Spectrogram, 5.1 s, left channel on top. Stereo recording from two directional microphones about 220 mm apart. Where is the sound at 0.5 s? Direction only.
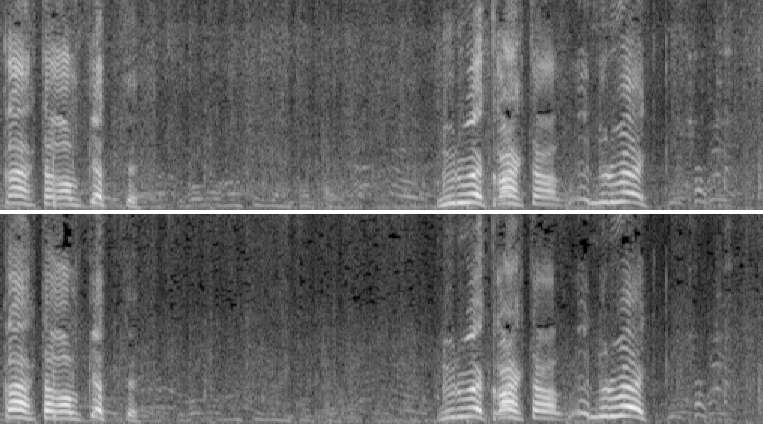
15° left (ahead or behind).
